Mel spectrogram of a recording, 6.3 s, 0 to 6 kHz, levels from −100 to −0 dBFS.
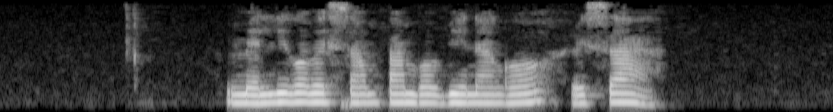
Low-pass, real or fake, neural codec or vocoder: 5.4 kHz; real; none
